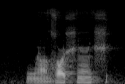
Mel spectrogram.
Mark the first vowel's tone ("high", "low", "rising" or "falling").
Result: low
